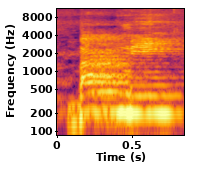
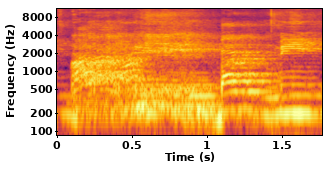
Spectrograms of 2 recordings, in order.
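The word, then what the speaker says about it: বাগ্মী: সংযুক্ত গ মফলা সংযুক্ত গ বর্ণের সঙ্গে যদি মফলা সংযুক্ত হয়ে আসে সেক্ষেত্রে মফলার উচ্চারণ হবে যেমন বাগমি বাগমি বাগমি এখানে মফল উচ্চারণ হয়েছে না হয় নাই বাগমি যিনি কথায় পটু তাকে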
